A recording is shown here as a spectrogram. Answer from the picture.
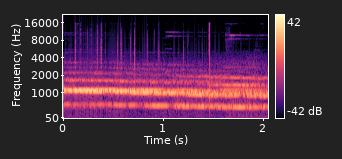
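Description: Eerie background music: a long held synth tone slowly sinking in pitch over a low sustained bass note, which shifts about one and a half seconds in.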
